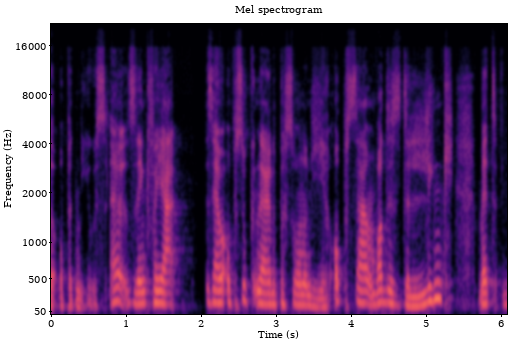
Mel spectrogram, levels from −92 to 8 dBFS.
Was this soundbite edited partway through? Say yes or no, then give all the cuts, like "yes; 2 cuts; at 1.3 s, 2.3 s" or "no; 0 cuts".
no; 0 cuts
